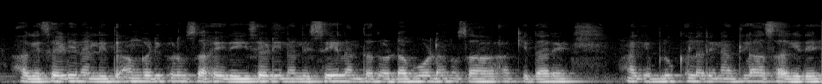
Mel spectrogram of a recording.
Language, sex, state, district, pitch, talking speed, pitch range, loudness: Kannada, male, Karnataka, Gulbarga, 135 Hz, 170 wpm, 130-140 Hz, -16 LUFS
